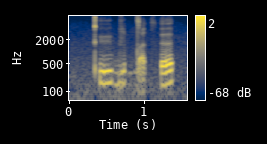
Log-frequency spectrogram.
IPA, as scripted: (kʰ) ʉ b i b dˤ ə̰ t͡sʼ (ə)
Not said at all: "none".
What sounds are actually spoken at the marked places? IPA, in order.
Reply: kʼ, ə

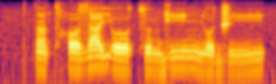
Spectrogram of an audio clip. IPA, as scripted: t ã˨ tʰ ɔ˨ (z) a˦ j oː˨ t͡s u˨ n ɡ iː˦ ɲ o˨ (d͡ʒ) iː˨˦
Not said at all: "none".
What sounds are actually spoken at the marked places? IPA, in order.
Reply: z, d͡ʒ

